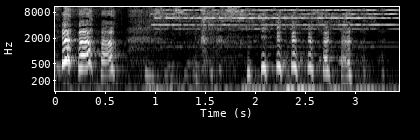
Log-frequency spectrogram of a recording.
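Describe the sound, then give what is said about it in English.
A telephone rings with rapid, trilling electronic pulses, fairly loud, in a couple of bursts over a low background murmur. “And their phones go off in the middle of, you know, it's all normal shit.”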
